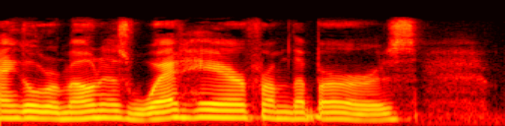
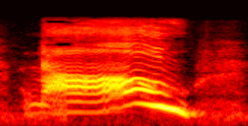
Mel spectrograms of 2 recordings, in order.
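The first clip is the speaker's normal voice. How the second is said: piercing, very high, drawn-out shriek; 7 dB louder than usual. Narrating a story, a girl answers her mother about the scissors, shrieking. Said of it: "She shrieked and stamped her foot".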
